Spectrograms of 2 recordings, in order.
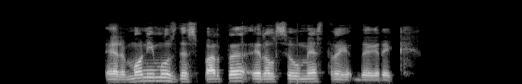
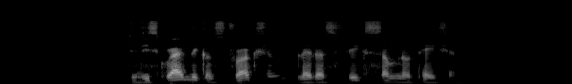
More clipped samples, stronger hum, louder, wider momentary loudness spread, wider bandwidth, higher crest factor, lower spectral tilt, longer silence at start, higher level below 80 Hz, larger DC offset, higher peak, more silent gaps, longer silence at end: neither; neither; first, -18 LUFS vs -38 LUFS; second, 9 LU vs 21 LU; about the same, 7.8 kHz vs 8.2 kHz; second, 18 dB vs 28 dB; first, -4.5 dB/octave vs -2.5 dB/octave; second, 1.05 s vs 1.3 s; first, -60 dBFS vs -84 dBFS; neither; first, -2 dBFS vs -14 dBFS; first, 2.00-2.04 s vs none; about the same, 1.1 s vs 1.2 s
